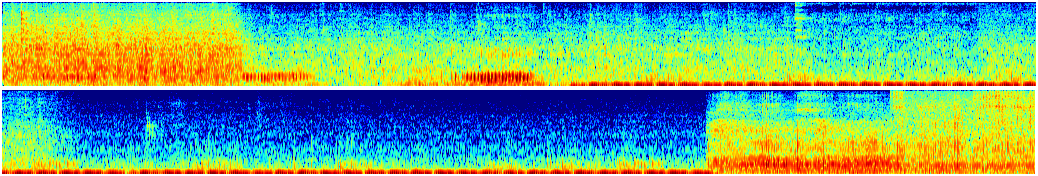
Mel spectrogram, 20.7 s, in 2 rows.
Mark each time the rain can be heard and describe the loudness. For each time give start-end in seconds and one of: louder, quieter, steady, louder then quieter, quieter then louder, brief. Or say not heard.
0.0-11.2 quieter.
